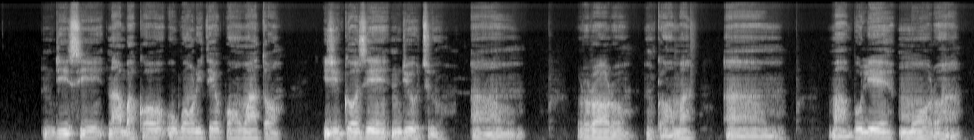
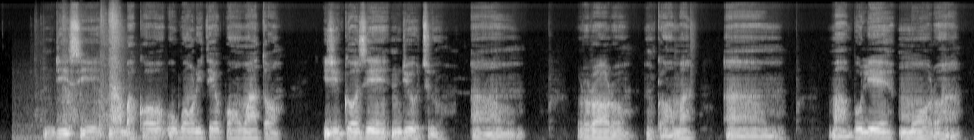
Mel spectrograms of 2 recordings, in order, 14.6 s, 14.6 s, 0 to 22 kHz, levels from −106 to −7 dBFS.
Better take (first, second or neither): first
